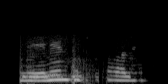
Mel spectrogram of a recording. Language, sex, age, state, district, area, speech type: Telugu, female, 60+, Andhra Pradesh, Konaseema, rural, conversation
